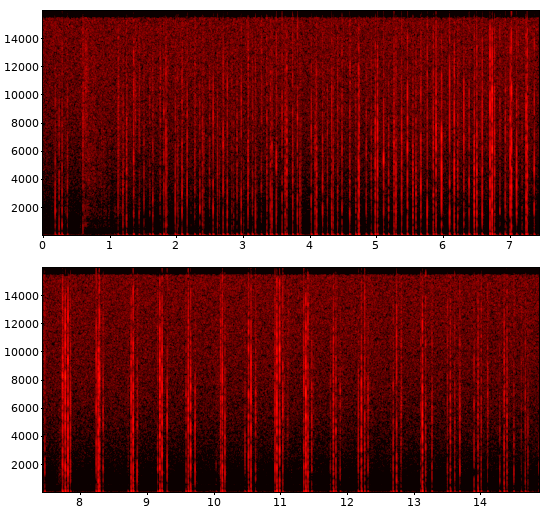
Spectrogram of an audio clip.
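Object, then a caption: Polyurethane foam squishy toy. A small, solid polyurethane foam squishy shaped like a watermelon slice is held upright close to the microphone while fingertips tap and scratch its surface and squeeze it. The result is a dense run of soft, muffled, low-heavy taps and scratchy rustles. The taps later thin out into more spaced, sharper clicks.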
